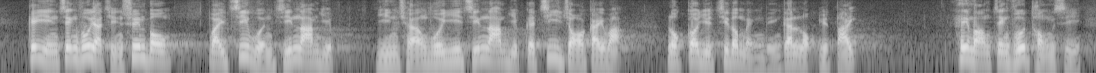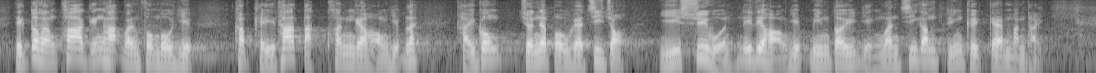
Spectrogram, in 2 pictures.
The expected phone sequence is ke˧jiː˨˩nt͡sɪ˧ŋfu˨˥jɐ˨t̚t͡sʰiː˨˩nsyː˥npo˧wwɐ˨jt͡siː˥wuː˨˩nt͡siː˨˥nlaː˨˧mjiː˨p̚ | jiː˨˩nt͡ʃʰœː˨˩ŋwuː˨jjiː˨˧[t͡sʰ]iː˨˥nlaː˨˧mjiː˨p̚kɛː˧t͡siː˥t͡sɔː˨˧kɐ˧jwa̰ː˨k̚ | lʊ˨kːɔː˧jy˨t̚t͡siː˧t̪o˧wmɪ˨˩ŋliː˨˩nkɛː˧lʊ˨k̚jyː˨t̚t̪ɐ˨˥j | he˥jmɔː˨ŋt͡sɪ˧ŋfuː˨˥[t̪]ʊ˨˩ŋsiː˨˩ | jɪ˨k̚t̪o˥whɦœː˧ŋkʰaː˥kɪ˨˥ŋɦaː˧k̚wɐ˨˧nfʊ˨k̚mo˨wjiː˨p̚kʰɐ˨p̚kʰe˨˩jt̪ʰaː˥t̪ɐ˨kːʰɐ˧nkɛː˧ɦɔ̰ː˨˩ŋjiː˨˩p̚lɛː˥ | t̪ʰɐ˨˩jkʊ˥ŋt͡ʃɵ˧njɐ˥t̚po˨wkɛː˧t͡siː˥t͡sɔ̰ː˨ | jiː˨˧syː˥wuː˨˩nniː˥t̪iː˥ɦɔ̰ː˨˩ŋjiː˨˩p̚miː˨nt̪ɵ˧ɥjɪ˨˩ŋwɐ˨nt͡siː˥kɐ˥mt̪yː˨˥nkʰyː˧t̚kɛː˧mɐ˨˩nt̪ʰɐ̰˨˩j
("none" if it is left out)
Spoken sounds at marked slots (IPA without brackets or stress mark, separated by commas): t͡s, t̪ʰ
